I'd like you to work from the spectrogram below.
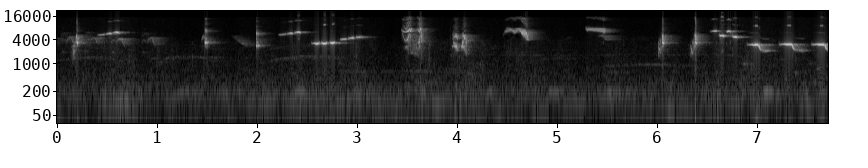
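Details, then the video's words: Varied lesser shortwing song in exotic style: short high whistles, slurred upward squeaks and sharp chips in loose irregular sequence, ending with a run of quick falling notes. "kicau tledekan gunung yg punya gaya exsotis dan tembakan yg mewah"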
